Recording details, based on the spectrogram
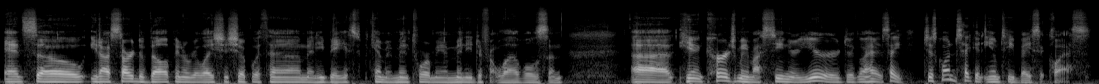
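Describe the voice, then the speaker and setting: Low-voiced man telling his story. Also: fast talker, no echo. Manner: relaxed, chatty, laughs often, many fillers. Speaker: guest, former EMT. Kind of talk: casual interview storytelling.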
